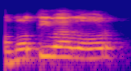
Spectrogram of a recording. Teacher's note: Una palabra como motivador lleva la intensidad, la fuerza de voz en la última sílaba.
